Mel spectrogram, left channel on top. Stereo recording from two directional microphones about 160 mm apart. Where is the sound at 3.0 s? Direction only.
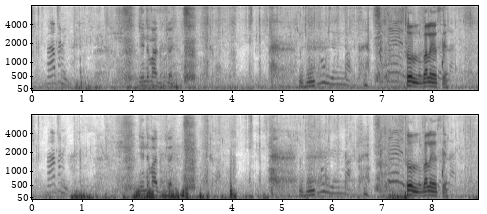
40° right (ahead or behind).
